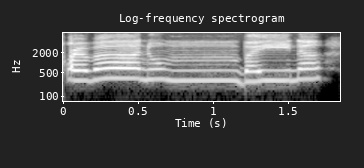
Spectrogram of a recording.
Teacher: تو یہاں پہ اقلاب ہو رہا ہے، میم کی آواز پڑھیں گے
